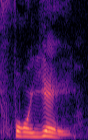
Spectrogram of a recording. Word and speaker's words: foyer: our city but anyway in french or in france you call it a foyer and this is how you say it for yay okay this is one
